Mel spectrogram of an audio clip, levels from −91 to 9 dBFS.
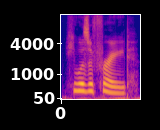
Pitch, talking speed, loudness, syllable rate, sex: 230 Hz, 180 wpm, -16 LUFS, 4.5 syllables/s, female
